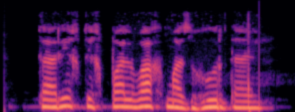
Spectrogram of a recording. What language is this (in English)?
Pashto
